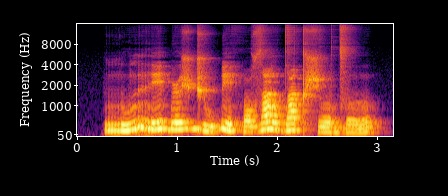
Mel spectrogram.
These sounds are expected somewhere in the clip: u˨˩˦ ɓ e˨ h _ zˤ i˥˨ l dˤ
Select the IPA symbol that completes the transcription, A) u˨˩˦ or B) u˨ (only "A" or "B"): B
